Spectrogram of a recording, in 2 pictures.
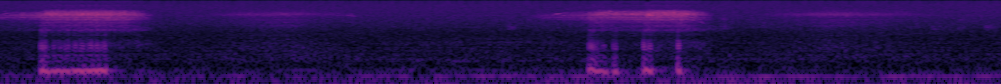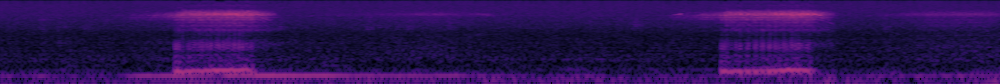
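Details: Butcher, an elderly FIV-positive rescued cat whose snoring returns with nasal trouble when medication stops, sleeps deeply. Four loud, raspy snores with a low rumbling core and breathy hiss come roughly every four seconds, with quiet breathing between.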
